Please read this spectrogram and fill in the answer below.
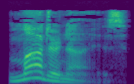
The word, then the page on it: modernise: British English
